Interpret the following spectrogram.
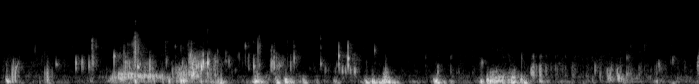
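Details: Stomach growling (borborygmi): low, bubbling rumbles and gurgles in irregular bursts, the sound of gas and fluid moving through the gut.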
